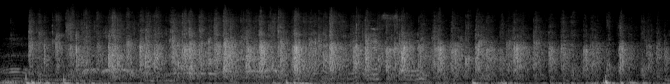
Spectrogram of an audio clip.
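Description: A crowd applauds steadily, a dense wash of many hands clapping at once that holds an even loudness for several seconds without fading.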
